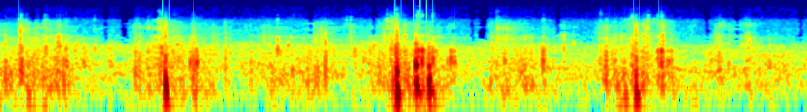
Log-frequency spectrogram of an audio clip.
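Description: Footsteps: a few uneven thuds, roughly a second apart, with faint rustle between them.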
